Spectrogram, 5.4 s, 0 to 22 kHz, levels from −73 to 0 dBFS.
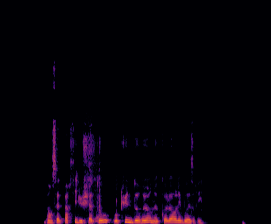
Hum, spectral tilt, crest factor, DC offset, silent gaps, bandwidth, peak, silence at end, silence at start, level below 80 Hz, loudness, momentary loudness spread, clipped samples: none; -5.5 dB/octave; 16 dB; under 0.1%; 4.52-4.62 s, 4.70-4.85 s; 16 kHz; -14 dBFS; 0.55 s; 0.9 s; -76 dBFS; -28 LUFS; 8 LU; under 0.1%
